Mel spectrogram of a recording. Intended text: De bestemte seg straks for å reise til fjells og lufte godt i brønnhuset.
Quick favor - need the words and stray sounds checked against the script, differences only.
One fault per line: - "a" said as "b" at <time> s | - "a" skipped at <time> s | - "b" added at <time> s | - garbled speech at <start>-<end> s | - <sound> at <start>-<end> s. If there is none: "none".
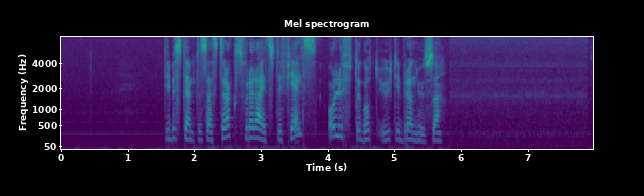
- "ut" added at 4.8 s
